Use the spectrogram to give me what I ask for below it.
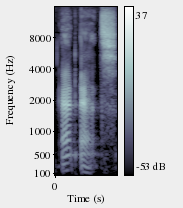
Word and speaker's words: AT-AT: Another wedding photographer did, and he paid me to add some AT-ATs, as they're actually pronounced, and some lightsabers in there, and have fun with that.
